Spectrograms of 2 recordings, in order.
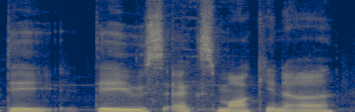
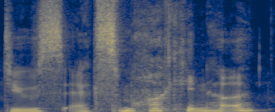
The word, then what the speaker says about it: deus ex machina: pooping the Duke says deus ex machina oh yeah I didn't know how that word was pronounced because I've only ever seen it written down so I pronounced it Deuce ex machina oh she he's saying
